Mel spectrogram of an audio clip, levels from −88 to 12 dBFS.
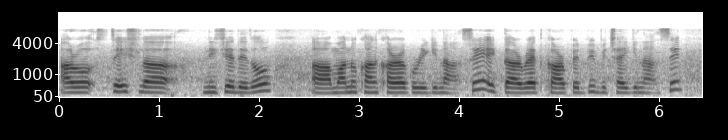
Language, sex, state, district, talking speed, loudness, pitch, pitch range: Nagamese, female, Nagaland, Dimapur, 175 wpm, -16 LUFS, 215 Hz, 210-240 Hz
